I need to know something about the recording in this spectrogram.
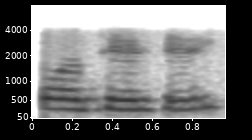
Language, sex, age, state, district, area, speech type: Tamil, female, 18-30, Tamil Nadu, Sivaganga, rural, conversation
